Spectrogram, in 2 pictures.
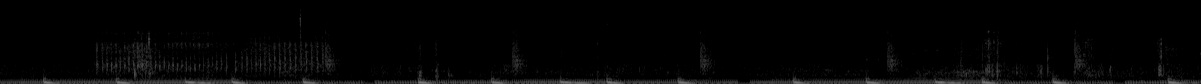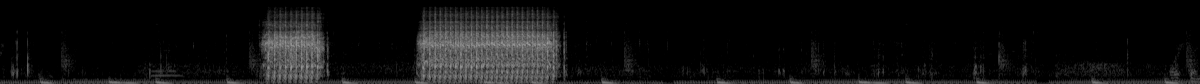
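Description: Background music with a steady bass beat throughout. Past the middle come two short loud bursts of rapid full-auto fire from an airsoft rifle, the second about a second and a half long.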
